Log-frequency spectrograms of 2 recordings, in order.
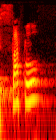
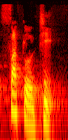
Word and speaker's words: subtlety: hether to one Evans you say subtle subtly and subtlety Professor Edward Sabas of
